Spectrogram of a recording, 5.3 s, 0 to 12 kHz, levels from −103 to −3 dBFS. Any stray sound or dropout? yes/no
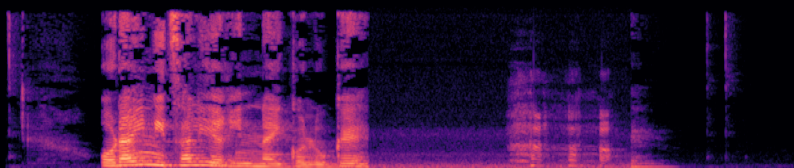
yes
